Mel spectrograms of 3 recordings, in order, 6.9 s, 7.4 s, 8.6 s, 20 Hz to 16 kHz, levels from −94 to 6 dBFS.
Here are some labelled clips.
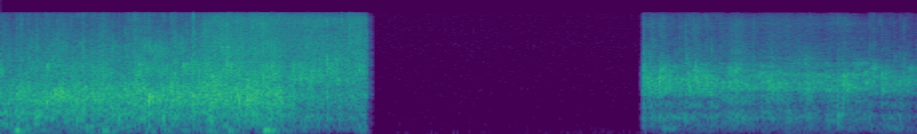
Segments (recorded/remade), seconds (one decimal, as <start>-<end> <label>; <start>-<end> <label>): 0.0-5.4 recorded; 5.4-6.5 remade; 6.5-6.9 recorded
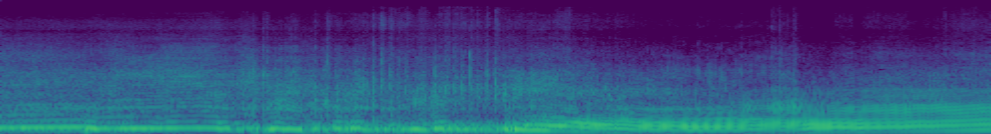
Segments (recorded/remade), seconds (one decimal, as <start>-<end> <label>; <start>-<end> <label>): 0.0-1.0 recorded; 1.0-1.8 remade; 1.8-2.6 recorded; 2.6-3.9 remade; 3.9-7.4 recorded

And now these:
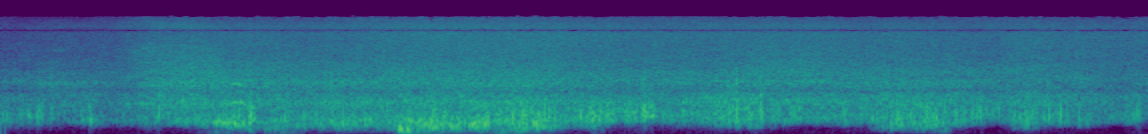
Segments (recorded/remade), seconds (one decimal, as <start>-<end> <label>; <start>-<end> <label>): 0.0-1.2 remade; 1.2-4.6 recorded; 4.6-5.4 remade; 5.4-8.6 recorded

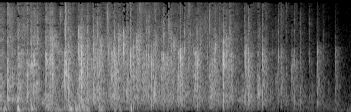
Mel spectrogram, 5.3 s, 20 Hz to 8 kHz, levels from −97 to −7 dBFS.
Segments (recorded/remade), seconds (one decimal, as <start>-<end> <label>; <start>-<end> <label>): 0.0-1.0 remade; 1.0-5.3 recorded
